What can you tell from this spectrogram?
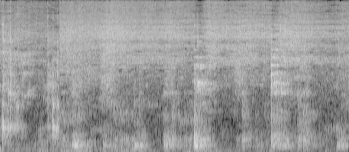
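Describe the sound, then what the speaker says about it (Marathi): Coarsely ground green peas stir-fried in hot oil for matar nimona, a steady sizzle with repeated scraping strokes of a spoon against the pan, close and fairly loud. "ही जी मटरची दर दर वाटून घेतले आहे मटर ते घालून घ्यायचं आणि ह्याला ना चांगलं परतून घ्यायचं"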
